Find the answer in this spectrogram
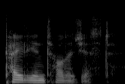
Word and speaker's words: paleontologist: Paleontologist.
